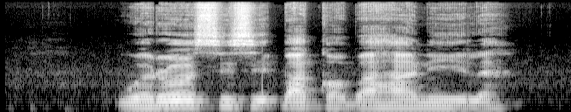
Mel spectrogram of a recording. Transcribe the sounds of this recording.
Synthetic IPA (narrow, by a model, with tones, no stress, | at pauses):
we˨ɾo˦si˦si˦k͡pa˦kɔ˨ba˦ɦa˦niː˦le˦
